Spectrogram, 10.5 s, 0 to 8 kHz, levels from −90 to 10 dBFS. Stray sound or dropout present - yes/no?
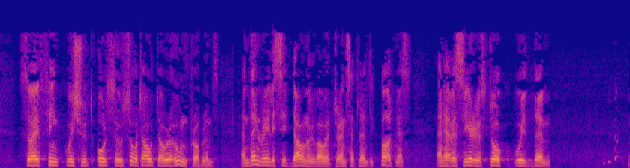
yes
